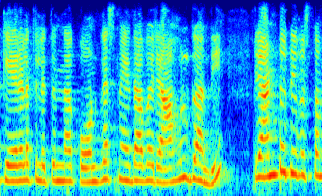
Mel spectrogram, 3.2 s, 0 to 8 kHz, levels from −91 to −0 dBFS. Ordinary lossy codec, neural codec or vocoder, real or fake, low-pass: Opus, 16 kbps; none; real; 7.2 kHz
